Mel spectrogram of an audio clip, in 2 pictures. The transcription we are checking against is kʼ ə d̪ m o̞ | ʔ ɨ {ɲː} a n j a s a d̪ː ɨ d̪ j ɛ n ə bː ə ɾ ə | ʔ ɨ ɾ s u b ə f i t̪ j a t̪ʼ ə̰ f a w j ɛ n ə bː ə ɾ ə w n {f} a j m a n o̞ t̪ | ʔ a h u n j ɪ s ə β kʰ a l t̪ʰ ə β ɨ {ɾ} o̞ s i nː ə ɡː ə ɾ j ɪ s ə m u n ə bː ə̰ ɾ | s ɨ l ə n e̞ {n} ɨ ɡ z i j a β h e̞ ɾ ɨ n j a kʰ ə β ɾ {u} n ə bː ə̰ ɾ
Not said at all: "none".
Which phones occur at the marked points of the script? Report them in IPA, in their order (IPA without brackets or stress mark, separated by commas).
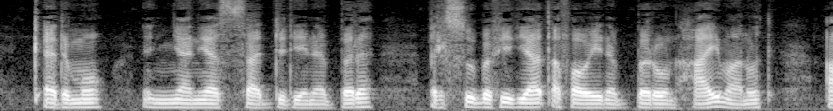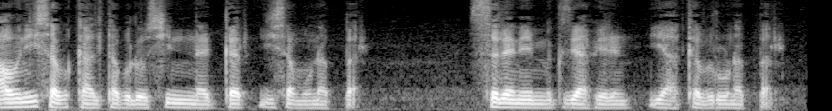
ɲː, h, l, m, u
